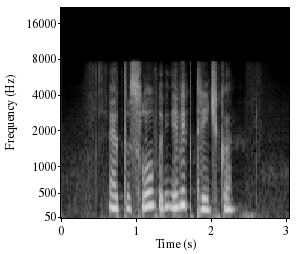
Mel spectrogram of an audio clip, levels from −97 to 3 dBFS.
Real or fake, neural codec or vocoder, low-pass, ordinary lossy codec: fake; codec, 16 kHz, 2 kbps, X-Codec, HuBERT features, trained on LibriSpeech; none; none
